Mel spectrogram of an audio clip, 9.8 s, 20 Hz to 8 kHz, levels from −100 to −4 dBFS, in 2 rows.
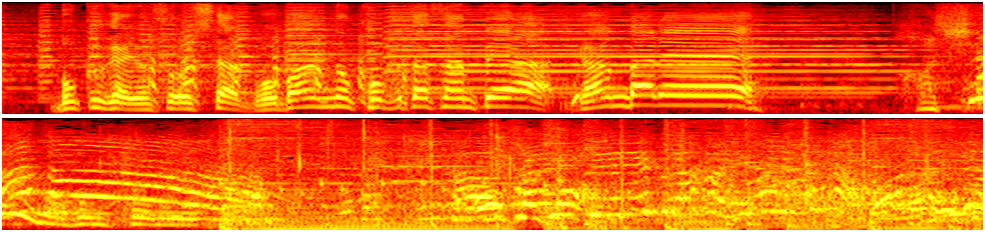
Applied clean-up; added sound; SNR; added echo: none; none; none; none.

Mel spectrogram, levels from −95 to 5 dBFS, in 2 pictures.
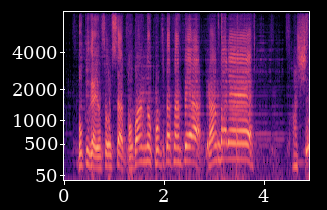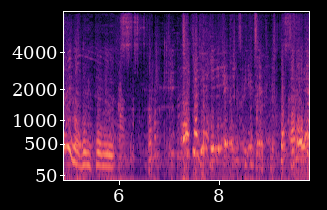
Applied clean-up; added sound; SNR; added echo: neural separator model SepFormer DNS4.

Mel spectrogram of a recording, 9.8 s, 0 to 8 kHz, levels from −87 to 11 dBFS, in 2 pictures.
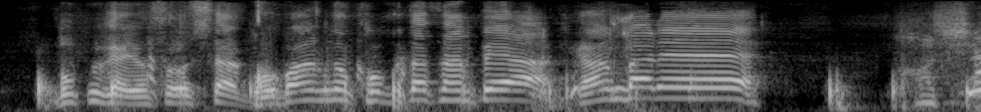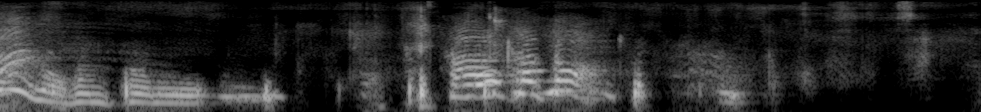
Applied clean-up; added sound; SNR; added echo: neural mask model Resemble Enhance denoiser.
